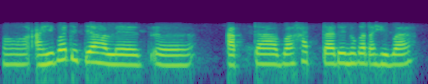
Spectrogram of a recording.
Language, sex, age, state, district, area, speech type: Assamese, female, 18-30, Assam, Kamrup Metropolitan, urban, conversation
